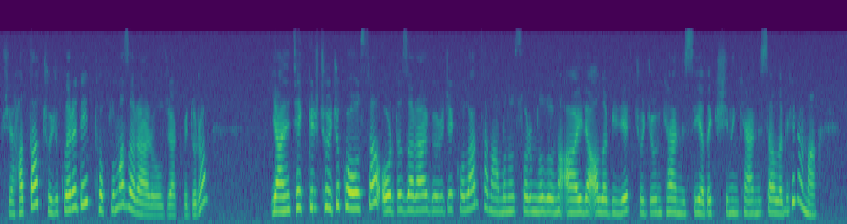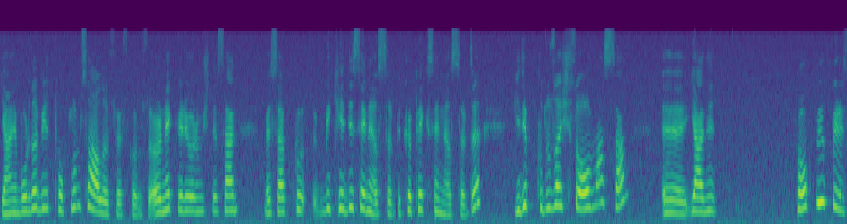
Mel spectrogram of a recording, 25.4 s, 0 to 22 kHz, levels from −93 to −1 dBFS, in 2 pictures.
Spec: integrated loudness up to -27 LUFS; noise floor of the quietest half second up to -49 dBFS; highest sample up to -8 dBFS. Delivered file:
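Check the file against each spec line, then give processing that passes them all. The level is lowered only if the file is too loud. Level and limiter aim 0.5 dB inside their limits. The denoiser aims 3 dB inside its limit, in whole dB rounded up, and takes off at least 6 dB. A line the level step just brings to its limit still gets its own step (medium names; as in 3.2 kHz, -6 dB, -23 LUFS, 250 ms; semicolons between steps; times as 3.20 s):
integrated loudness -23.5 LUFS: fail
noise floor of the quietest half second -52 dBFS: pass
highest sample -6.0 dBFS: fail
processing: trim -4 dB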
